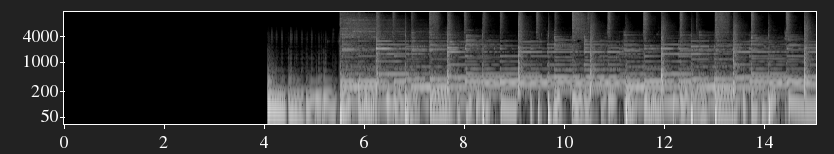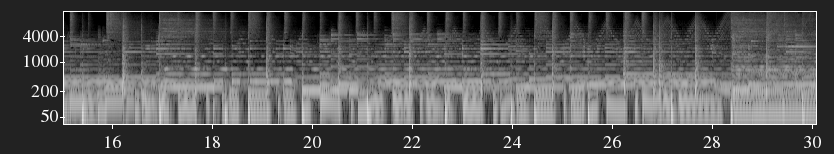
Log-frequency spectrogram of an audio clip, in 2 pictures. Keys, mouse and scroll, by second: 0.6 click, 2.1 click, 3.7 click, 4.4 click, 5.6 KP_1, 6.0 alt+r, 6.6 click, 6.9-10.9 typing, 7.8 click, 8.3 click, 8.6 alt+r, 9.8 click, 11.2 click, 12.0 shift+d, 12.3 click, 12.4 r, 12.6 click, 15.0 click, 15.2 KP_0, 15.6-16.0 scroll down 1, 16.0 alt+a, 16.4 click, 17.1 scroll up 1, 18.4 click, 19.0 scroll up 1, 20.6 click, 20.8 click, 24.0 scroll down 1, 24.6 click, 26.8 click, 27.8 click, 28.2 scroll up 1, 28.8 a, 29.0 `, 29.8 scroll up 1.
